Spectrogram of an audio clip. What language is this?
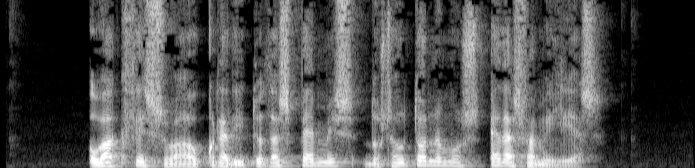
Galician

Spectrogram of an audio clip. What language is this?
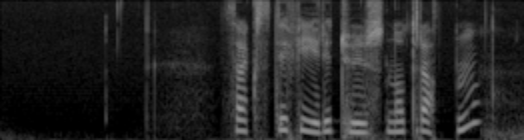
Norwegian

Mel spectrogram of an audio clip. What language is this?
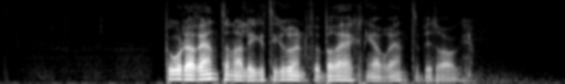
Swedish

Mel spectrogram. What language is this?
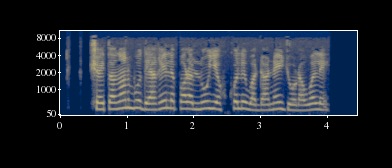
Pashto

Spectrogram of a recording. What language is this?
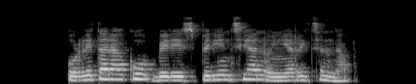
Basque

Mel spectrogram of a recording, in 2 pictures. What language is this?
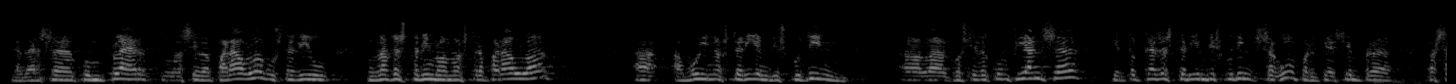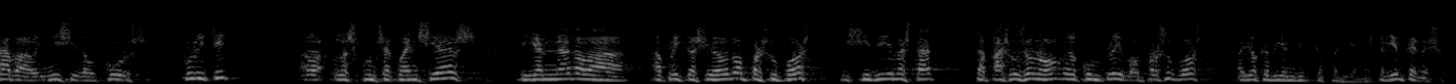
Catalan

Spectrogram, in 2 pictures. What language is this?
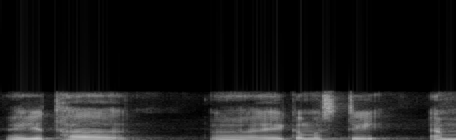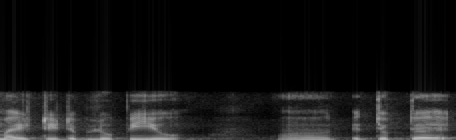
Sanskrit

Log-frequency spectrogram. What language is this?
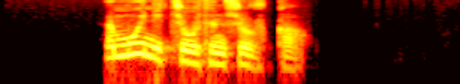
Kabyle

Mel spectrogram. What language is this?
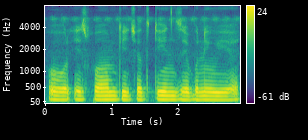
Hindi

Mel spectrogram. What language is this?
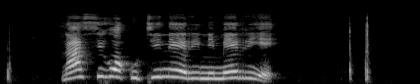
Taita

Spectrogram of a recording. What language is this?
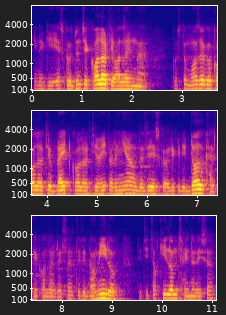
Nepali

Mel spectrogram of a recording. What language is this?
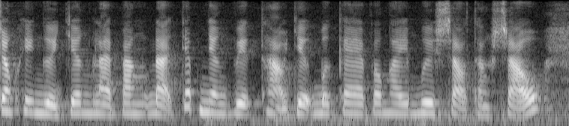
Vietnamese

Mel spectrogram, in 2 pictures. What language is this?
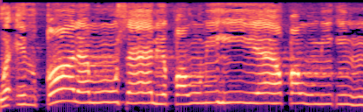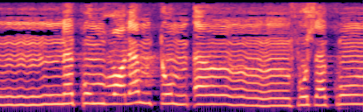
Arabic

